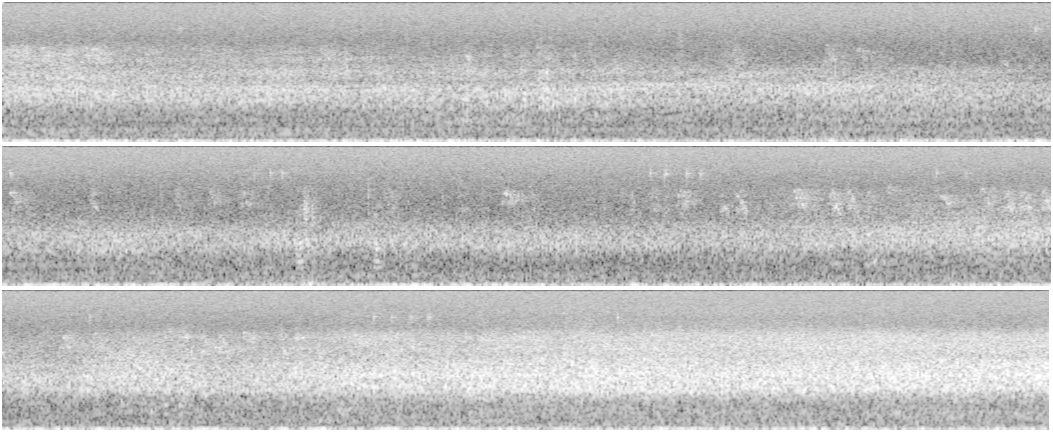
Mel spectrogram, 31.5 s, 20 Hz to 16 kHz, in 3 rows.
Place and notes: Brückenstraße, Wrist, Deutschland - Sunday morning in the countryside
December Sunday morning on a street in a small rural town. Mostly traffic from the near main road, some chirping birds, and very quiet a few pedestrians talking and coughing in a distance.
Binaural recording, Soundman OKM II Klassik microphone with A3-XLR adapter and windshield, Zoom H6 recorder.
Wrist, Germany, 17 December 2017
